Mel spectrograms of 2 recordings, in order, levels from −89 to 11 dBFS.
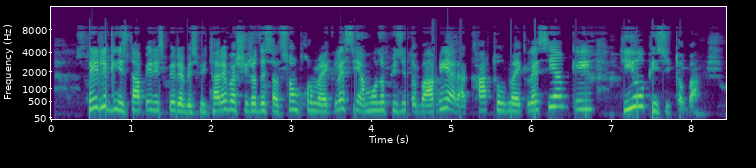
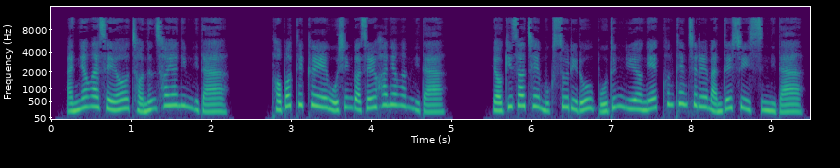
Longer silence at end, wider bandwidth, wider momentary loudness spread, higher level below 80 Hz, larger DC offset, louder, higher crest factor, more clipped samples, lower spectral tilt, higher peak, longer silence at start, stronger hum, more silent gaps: about the same, 0.1 s vs 0.1 s; about the same, 11 kHz vs 12 kHz; first, 8 LU vs 5 LU; first, -54 dBFS vs -66 dBFS; neither; first, -15 LUFS vs -24 LUFS; about the same, 16 dB vs 16 dB; neither; second, -3 dB/octave vs -5 dB/octave; first, 0 dBFS vs -8 dBFS; second, 0.05 s vs 0.2 s; neither; second, none vs 2.28-2.66 s, 5.01-5.39 s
